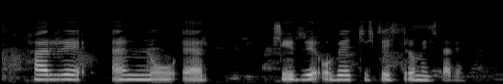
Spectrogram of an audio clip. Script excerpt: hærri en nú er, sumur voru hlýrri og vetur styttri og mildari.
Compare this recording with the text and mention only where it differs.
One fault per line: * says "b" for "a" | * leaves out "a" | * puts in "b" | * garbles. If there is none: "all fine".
* leaves out "sumur voru"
